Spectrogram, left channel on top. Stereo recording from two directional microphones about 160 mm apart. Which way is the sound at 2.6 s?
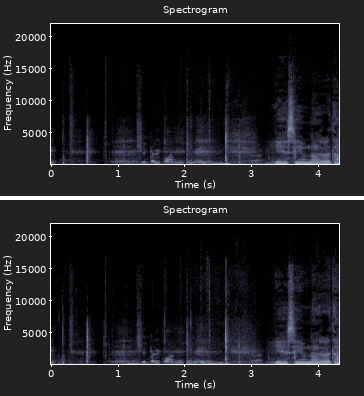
90° right.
